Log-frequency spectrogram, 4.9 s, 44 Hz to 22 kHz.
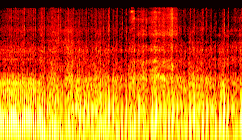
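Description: Kawasaki Ninja 650r motorcycle riding through town in Cape May, a loud, close engine with a steady rhythmic pulse, dropping from a higher rev to a lower throbbing note.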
